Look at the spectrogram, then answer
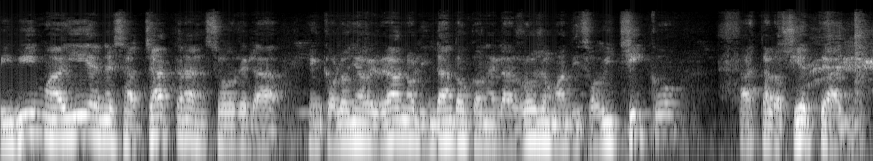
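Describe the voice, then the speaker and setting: A man with an Argentine Litoral accent, fairly high-pitched and fairly even in intonation, at a fairly slow pace amid noticeable background noise. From Entre Ríos, Argentina. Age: 80s+. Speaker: retired municipal purchasing chief. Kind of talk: oral history interview answer.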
